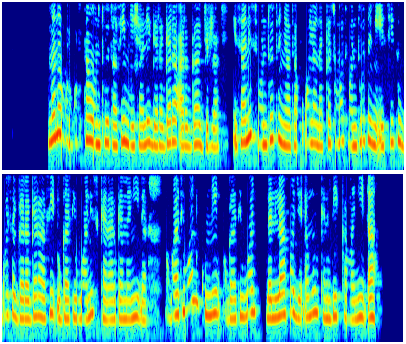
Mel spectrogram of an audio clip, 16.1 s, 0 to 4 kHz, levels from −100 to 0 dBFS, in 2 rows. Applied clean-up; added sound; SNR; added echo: none; none; none; none.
